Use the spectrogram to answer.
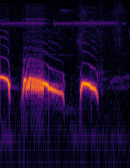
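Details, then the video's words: Cooing of a spotted dove meant to stimulate decoy birds: the tail of one hoot, then a long mellow coo sliding gently downward and a shorter arched hoot, all low and hollow, with a faint constant high tone. "Tiếng cu gáy hấp dẫn đủ bài thúc gù gáy gọi kích mồi tập bổi nhanh nổi hiệu quả"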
